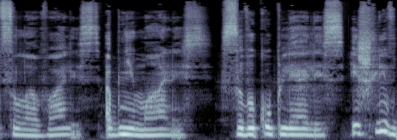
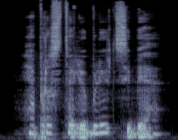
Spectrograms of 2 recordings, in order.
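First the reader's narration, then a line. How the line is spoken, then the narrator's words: Quiet reply. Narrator (Russian): тихо ответила я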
